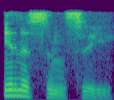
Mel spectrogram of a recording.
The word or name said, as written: innocency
